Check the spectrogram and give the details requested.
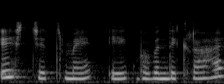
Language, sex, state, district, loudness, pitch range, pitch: Hindi, female, Bihar, Kishanganj, -31 LUFS, 265-305 Hz, 275 Hz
